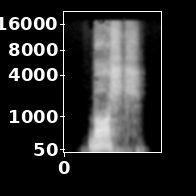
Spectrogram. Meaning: borscht (beetroot soup)
- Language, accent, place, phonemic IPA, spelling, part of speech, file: German, Germany, Berlin, /bɔʁʃt͡ʃ/, Borschtsch, noun, De-Borschtsch.ogg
